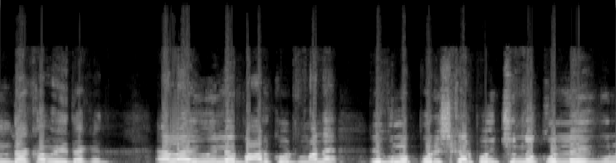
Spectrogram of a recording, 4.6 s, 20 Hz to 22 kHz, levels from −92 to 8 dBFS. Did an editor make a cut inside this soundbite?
no; 0 cuts

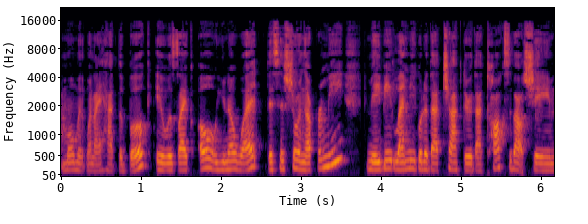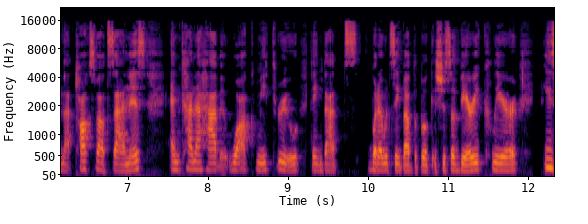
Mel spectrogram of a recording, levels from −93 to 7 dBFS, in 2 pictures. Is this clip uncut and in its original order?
no; 1 cut; at 9.3 s

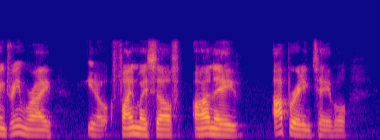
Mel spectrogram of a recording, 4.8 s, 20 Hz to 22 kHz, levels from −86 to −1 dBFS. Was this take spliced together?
yes; 1 cut; at 1.0 s

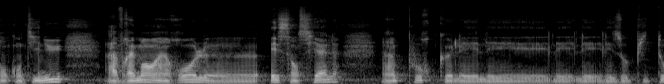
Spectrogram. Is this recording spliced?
no; 0 cuts

